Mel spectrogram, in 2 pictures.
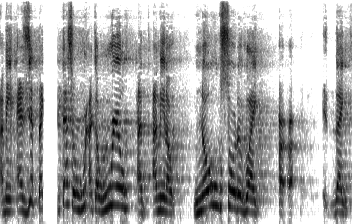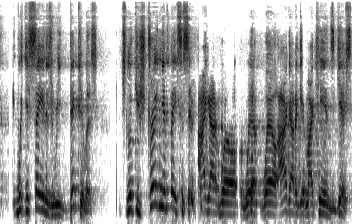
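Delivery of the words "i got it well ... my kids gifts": mock indignant tone with attitude. Retelling what a client said straight to their face: imitating someone with attitude. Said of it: "an attitude with you".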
